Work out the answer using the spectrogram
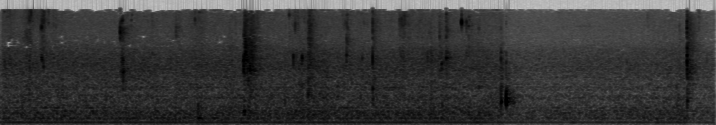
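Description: Close-up wet chewing and mouth sounds of eating spaghetti, with small scattered clicks over a steady low hum. In the second half a plastic water bottle is handled and drunk from, with a sharper click about five seconds in.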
